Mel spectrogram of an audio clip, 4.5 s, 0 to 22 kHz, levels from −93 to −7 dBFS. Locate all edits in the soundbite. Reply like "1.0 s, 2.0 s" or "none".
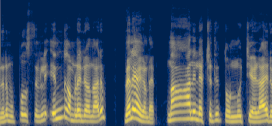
1.9 s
